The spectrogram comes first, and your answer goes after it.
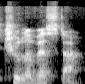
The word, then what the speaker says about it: Chula Vista: Yeah, it is Chula Vista, right? It's kind of said phonetically, which is strange, California.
